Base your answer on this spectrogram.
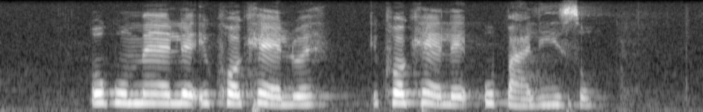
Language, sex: Zulu, female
